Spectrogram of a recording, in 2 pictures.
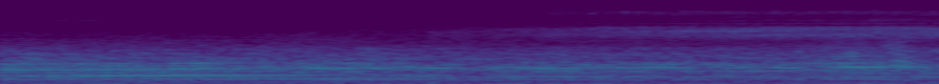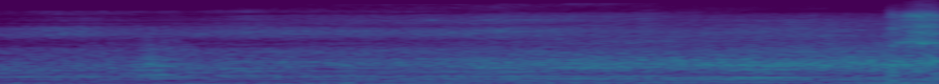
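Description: A small aircraft arrives at an airport during an airshow: a faint, distant engine drone holds steady and slowly swells over several seconds, with no voices.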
